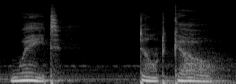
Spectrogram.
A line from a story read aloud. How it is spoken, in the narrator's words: as if someone had whispered to me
